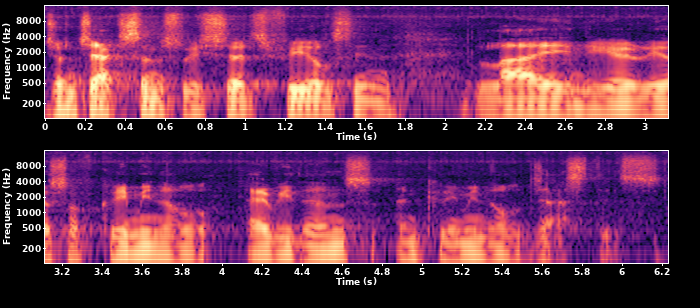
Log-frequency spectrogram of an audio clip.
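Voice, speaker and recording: The voice keeps a moderate pace with ordinary pitch variation. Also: man, fairly low pitch for a man. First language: Catalan or Spanish. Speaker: academic event organizer; workshop host introducing speaker. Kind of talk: formal introduction. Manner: formal. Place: hall. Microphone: podium.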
